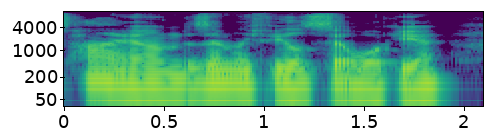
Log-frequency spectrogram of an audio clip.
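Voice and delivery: put-on refined, posh Australian accent, Melbourne style. Quoting what she said when she came in, in a posh Melbourne accent. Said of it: "She's got like it's like a Melbourne accent".

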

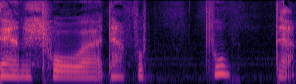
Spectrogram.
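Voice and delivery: whispering. A man tells a woman which tattoo he means, whispered. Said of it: "viskade han".

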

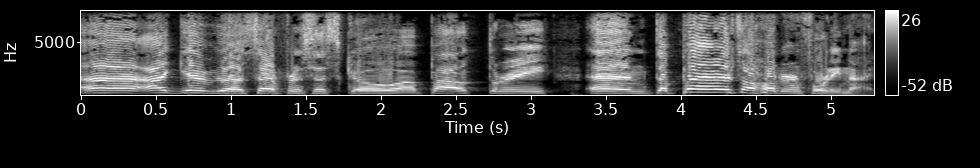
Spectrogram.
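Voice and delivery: high, slow, dumb, clueless voice. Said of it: "just nonsense like that".

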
